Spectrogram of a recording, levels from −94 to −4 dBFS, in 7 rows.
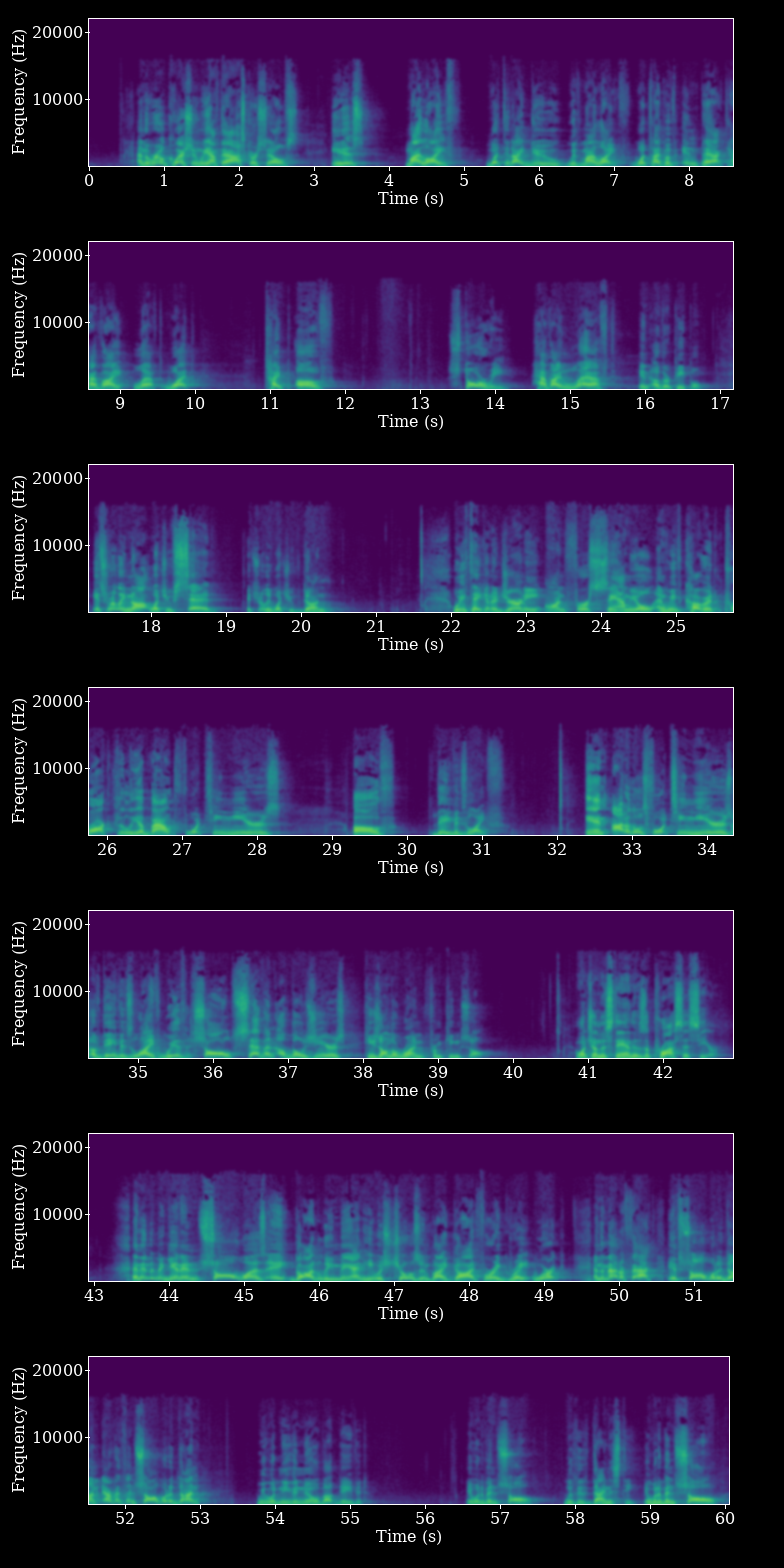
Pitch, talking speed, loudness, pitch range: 190 Hz, 145 wpm, -24 LUFS, 165-225 Hz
